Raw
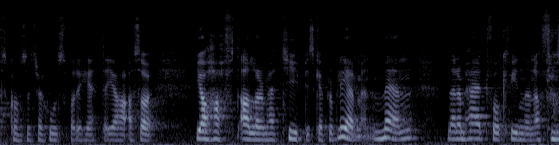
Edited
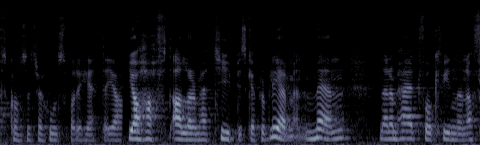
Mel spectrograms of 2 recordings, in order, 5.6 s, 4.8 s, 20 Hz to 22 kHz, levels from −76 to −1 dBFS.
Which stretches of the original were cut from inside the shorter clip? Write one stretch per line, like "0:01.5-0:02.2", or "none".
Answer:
0:01.2-0:01.9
